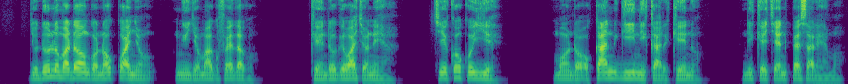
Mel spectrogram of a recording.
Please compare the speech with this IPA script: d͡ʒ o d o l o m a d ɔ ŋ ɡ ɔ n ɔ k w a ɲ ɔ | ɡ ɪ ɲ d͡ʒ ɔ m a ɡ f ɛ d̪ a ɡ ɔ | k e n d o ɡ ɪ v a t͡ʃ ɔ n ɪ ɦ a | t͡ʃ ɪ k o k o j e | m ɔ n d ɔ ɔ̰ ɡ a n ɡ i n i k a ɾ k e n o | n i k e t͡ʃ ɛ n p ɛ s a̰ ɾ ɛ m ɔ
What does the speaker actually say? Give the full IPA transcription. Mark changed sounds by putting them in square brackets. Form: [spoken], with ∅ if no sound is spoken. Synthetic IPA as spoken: d͡ʒ o d o l o m a d ɔ ŋ ɡ ɔ n ɔ k w a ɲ ɔ | [ŋ] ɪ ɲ d͡ʒ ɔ m a ɡ f ɛ d̪ a ɡ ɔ | k e n d o ɡ ɪ [w] a t͡ʃ ɔ n ɪ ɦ a | t͡ʃ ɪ k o k o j e | m ɔ n d ɔ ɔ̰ [k] a n ɡ i n i k a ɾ k e n o | n i k e t͡ʃ ɛ n p ɛ s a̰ ɾ ɛ m ɔ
